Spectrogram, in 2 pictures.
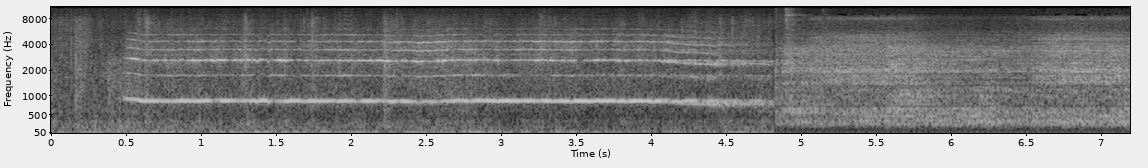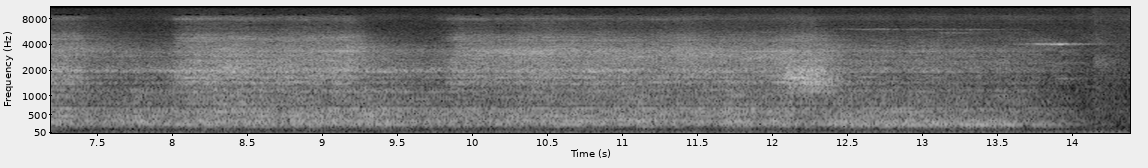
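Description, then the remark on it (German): A locomotive on a train crossing an open plain sounds one long, loud, shrill whistle blast warning of danger, which cuts off abruptly into the steady heavy rumble and screech of the train rolling and braking to a stop on the rails. “Eben hatten wir ein herrliches Tal durchquert und fuhren hinaus auf die freie, offene Ebene, als die Maschine jene gellenden Pfiffe ausstieß, die eine drohende Gefahr anzeigen.”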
